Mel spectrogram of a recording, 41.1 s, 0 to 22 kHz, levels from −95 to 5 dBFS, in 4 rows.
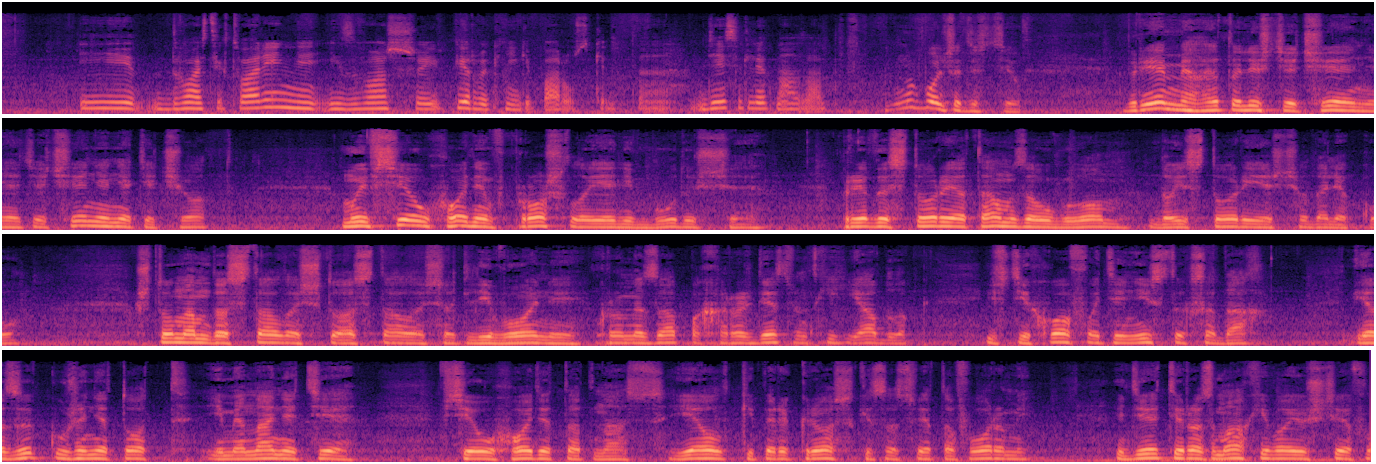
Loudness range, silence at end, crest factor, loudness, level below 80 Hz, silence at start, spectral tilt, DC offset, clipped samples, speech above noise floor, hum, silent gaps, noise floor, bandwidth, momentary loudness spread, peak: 7 LU; 0 s; 18 dB; -21 LUFS; -44 dBFS; 0 s; -6.5 dB/octave; under 0.1%; under 0.1%; 22 dB; none; none; -42 dBFS; 14.5 kHz; 15 LU; -4 dBFS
